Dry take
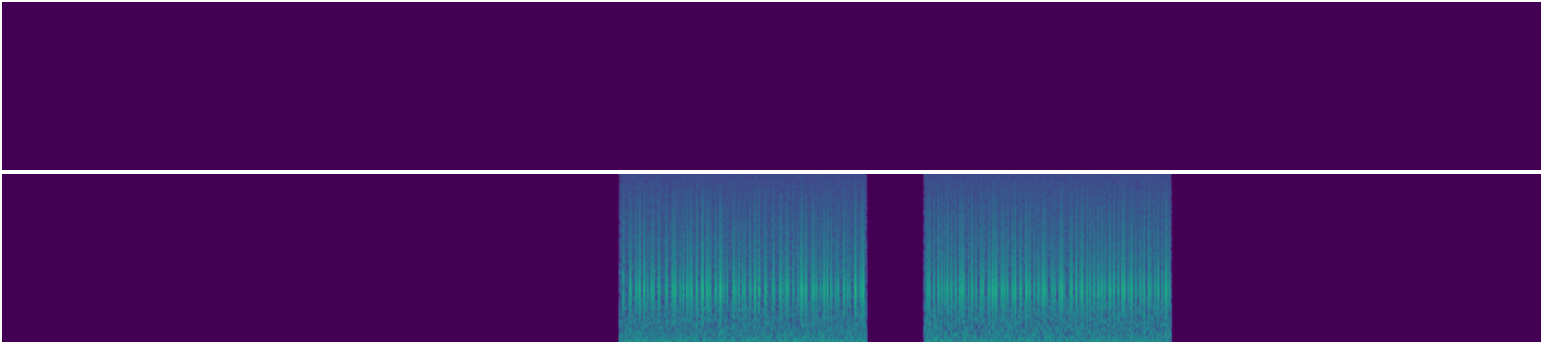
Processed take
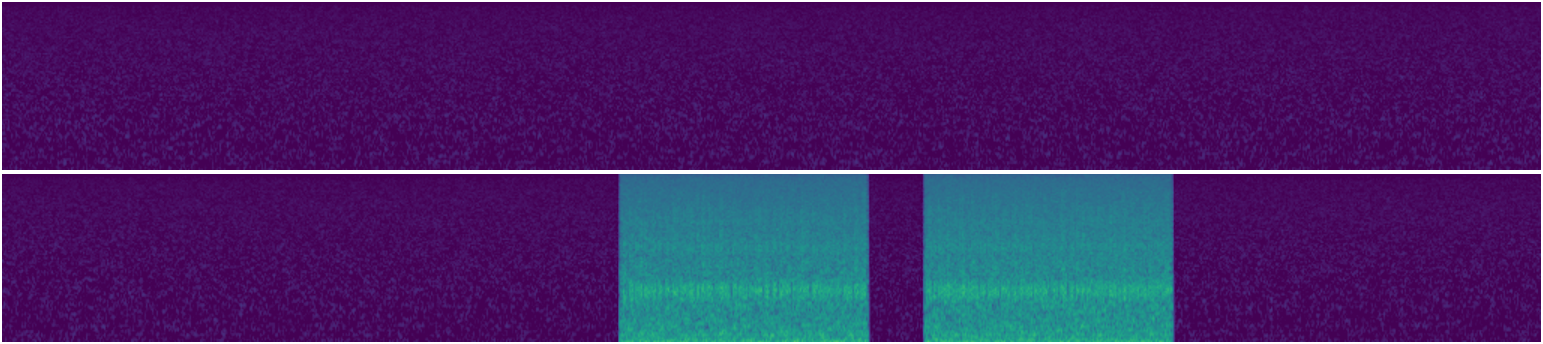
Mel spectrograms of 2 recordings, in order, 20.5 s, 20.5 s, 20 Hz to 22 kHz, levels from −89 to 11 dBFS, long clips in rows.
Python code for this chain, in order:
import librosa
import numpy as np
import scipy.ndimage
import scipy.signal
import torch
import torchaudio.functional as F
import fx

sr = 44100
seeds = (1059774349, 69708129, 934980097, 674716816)

p1 = fx.fold_sine(x, sr, drive_db=18, ceiling_db=-3.5)
p2 = x + F.gain(torch.from_numpy(p1), -6.5).numpy()
y = fx.ensemble(p2, sr)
